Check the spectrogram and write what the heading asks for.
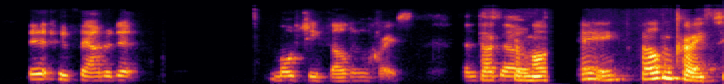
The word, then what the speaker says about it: Feldenkrais: This is what Rhymes with rice. this is the word that she keeps saying, Feldenkrais, and it is named after the person who developed it, who founded it, Moshe Feldenkrais.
